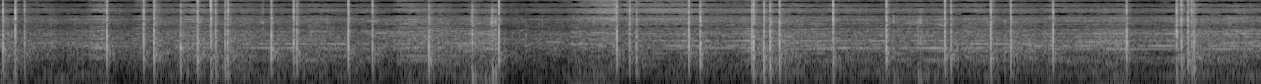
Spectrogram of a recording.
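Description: Aerial fireworks bursting in quick succession: dozens of sharp bangs and pops, some much louder than others, over show music.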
